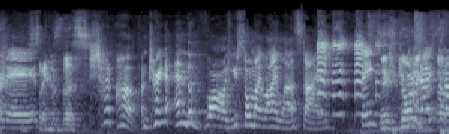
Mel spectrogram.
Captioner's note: toy squeaks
